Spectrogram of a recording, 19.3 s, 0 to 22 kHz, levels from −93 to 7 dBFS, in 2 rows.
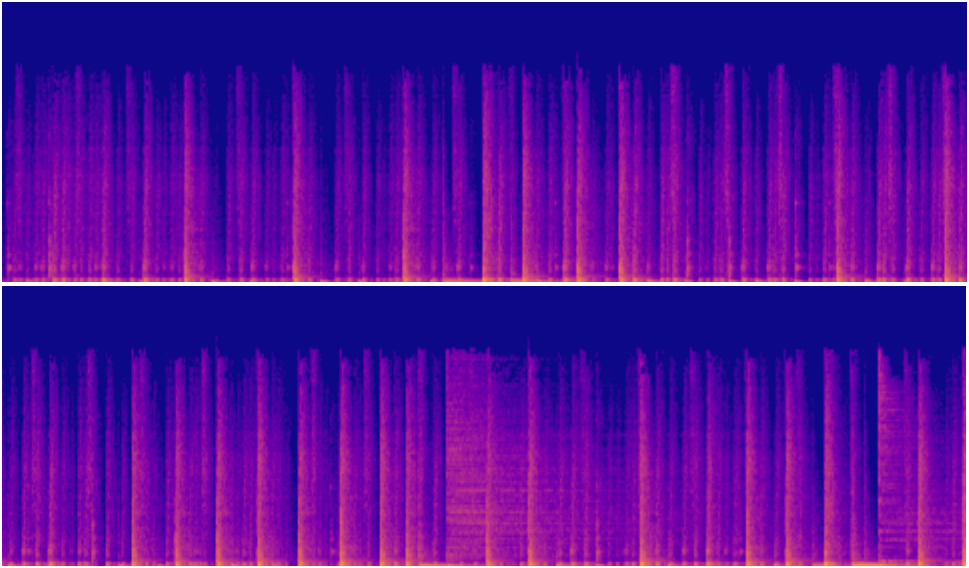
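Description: Nothing in this music stood out as a technical problem on listening.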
